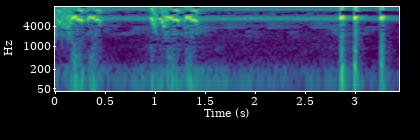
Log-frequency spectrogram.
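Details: Male blue-crowned hanging parrot giving very high, shrill chirped notes: a quick pair, a cluster of four after a pause, then three sharp ticks near the end, over a faint steady high whine.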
